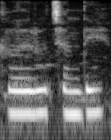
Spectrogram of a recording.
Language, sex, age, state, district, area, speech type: Odia, female, 18-30, Odisha, Nabarangpur, urban, spontaneous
